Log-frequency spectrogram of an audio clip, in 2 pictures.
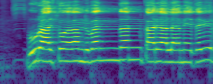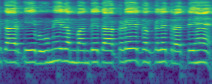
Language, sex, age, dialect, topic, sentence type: Hindi, male, 25-30, Awadhi Bundeli, agriculture, statement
